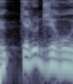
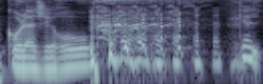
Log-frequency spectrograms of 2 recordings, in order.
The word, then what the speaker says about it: Calogero: album les gens disaient Colagero Caligro Calimero. Ils ont fini par y arriver et mais en la vraie prononciation en sicilien c'est l'accentonique. Il est sur le lot Callodge alors.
